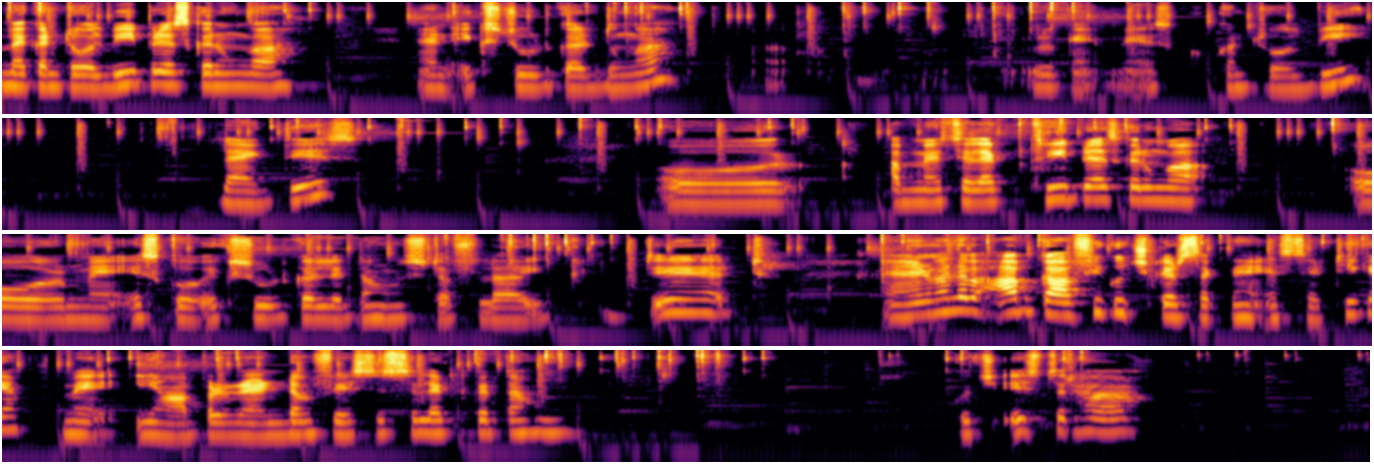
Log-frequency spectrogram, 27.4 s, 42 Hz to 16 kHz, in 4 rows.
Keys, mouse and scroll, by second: 0.0 ctrl+b, 2.0 middle click, 2.3 e, 3.2 ctrl+z, 3.8 middle click, 4.3 ctrl+z, 5.1 ctrl+b, 11.9 3, 12.3 click, 12.9 click, 14.4 e, 16.2 g, 16.9 Tab, 17.5 middle click, 18.2 click, 18.6 middle click, 18.6 Tab, 19.1 middle click, 19.8 click, 21.1 shift+click, 21.6 shift+click, 22.5 shift+click, 23.1 z, 24.0 ctrl+z, 24.2 shift+click, 25.9 click, 26.5 shift+click.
